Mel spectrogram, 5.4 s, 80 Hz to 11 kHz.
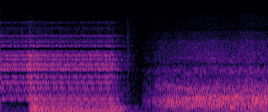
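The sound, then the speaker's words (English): Piston propeller engines of a United Airlines DC-7 airliner running before takeoff: a loud, continuous droning hum rich in harmonics, dipping briefly midway before swelling into a rougher, broader roar. “Hear that? That's a United Airlines DC-7 mainliner ready for takeoff.”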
